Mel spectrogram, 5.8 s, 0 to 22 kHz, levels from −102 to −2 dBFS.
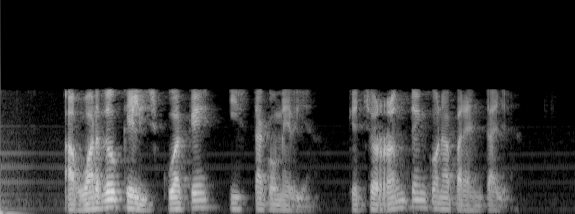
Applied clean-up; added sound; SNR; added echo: none; none; none; none.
